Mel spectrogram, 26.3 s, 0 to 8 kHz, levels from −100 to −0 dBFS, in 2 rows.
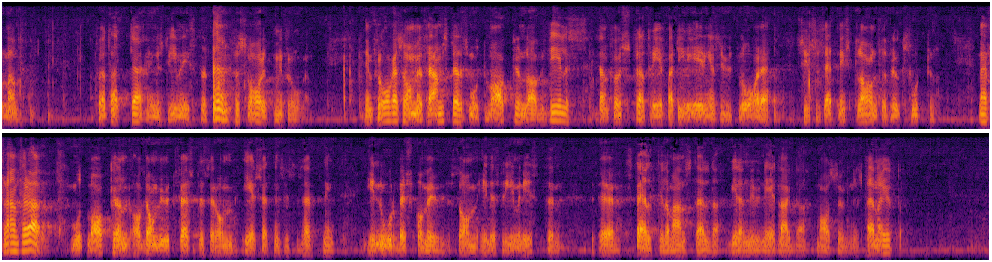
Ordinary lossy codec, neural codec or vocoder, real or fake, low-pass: AAC, 48 kbps; vocoder, 22.05 kHz, 80 mel bands, HiFi-GAN; fake; 7.2 kHz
